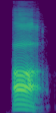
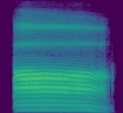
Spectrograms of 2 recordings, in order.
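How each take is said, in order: First: The vowel is held for one short beat. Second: The vowel is held for two beats. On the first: "one length" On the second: "two lengths"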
